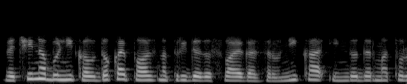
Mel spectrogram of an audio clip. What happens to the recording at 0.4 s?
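Nothing goes wrong at 0.4 s: the speech carries on intact, with only the narrow band of G.711 telephone coding that runs through the whole recording.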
